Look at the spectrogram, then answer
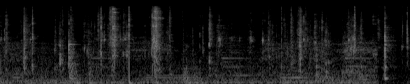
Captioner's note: guns cocking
